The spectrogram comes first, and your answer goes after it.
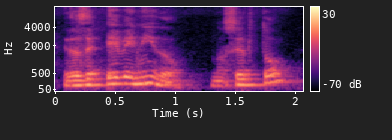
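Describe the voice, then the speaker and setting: A man with a Chilean Spanish accent leading a casual Bible study, talking haltingly with many fillers and tag questions. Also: fairly high pitch, expressive, mellow, recorded from a distance.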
